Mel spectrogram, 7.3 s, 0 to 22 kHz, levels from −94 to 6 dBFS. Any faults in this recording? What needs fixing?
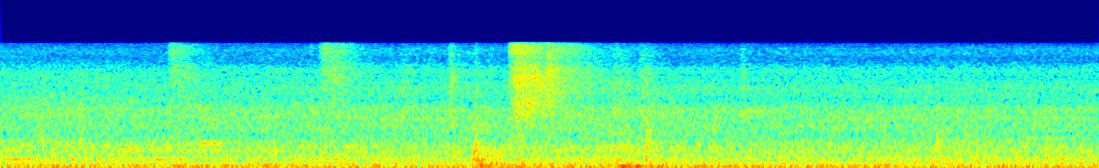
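Throughout the clip the sound has a grainy, breathy edge, with nothing above 7.7 kHz. This is likely Bluetooth LC3 compression at a low bitrate, which fits about 32 kbps in 10 ms frames. The codec discards upper spectral detail and fills gaps with noise. To prevent it, record over a wired path or raise the LC3 bitrate and sample rate.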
